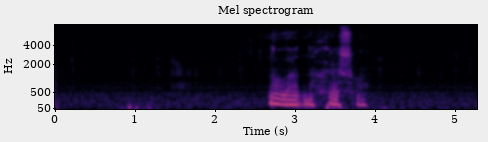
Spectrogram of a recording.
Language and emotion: Russian, neutral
